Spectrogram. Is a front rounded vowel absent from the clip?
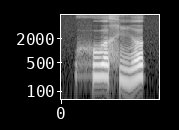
yes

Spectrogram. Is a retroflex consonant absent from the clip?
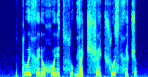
no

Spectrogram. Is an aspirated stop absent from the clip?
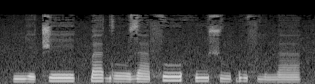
yes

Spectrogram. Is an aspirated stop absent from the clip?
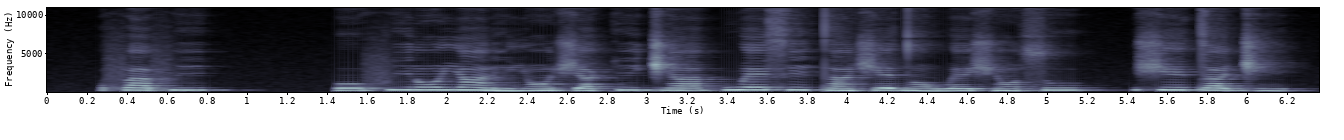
yes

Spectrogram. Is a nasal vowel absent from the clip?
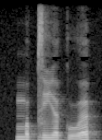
yes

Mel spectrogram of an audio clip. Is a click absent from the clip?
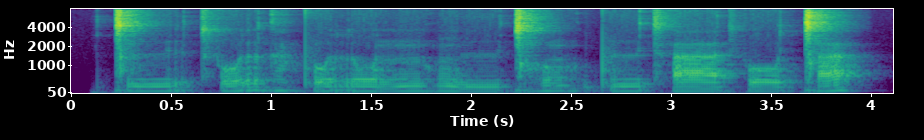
no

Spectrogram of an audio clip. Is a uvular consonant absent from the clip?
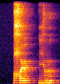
no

